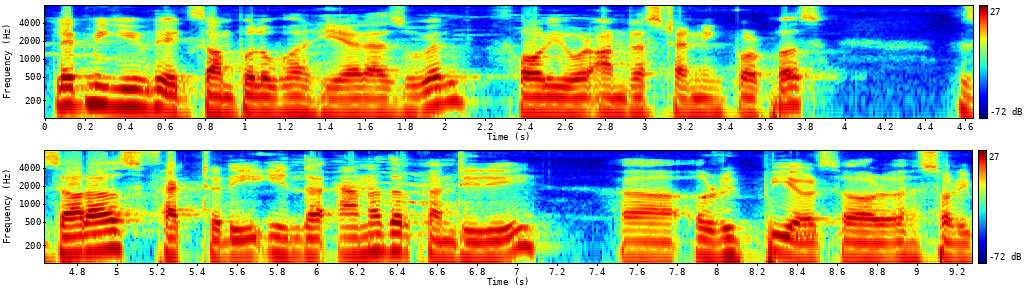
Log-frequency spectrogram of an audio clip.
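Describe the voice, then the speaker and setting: Tutorial instructor, medium-pitched voice, explanatory and methodical, with halting phrasing. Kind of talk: explanatory software tutorial lecture with examples.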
